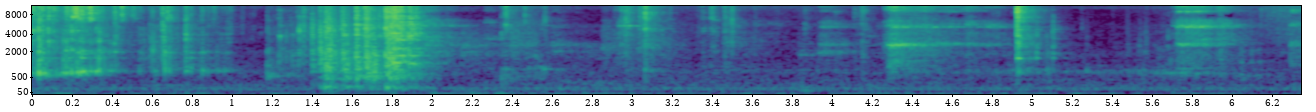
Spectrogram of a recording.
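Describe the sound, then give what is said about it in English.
A shaken drink and ice tumble into a small copper mule cup with a loud metallic clatter and rattle, followed by a few scattered faint clinks and a low steady hum, with no voices. “Pop it out, throw it in a traditional mule cup, a little copper tin.”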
